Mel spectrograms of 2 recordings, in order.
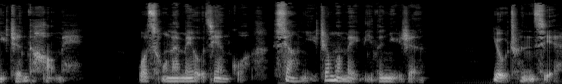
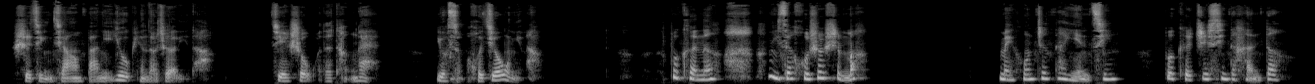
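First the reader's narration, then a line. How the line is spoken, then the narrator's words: Flat, indifferent tone. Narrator (Chinese): 新奇淡淡的说道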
